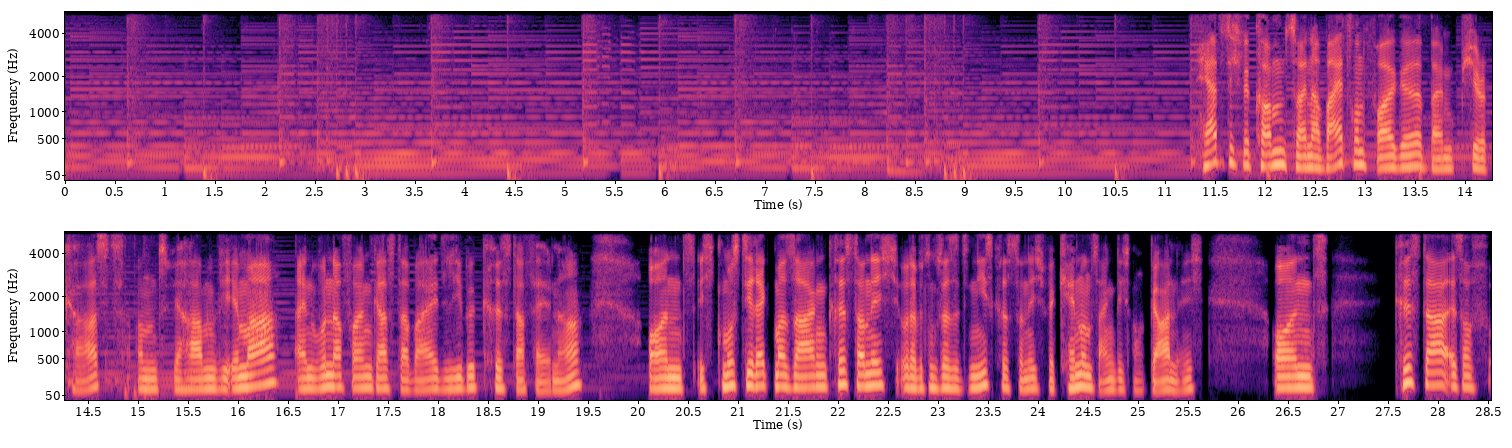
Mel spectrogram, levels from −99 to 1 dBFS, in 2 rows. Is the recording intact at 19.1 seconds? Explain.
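Yes, the audio is intact at 19.1 seconds, with no fault to be heard at that moment.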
